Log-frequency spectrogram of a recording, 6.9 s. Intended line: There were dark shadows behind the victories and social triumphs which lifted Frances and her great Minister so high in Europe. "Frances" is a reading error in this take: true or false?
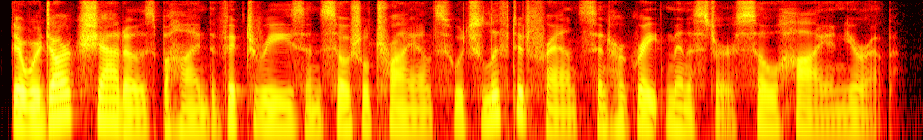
true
